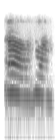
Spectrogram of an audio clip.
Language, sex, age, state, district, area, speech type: Sanskrit, female, 30-45, Tamil Nadu, Karur, rural, conversation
